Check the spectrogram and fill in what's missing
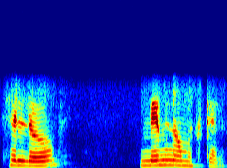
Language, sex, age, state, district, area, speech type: Odia, female, 18-30, Odisha, Sambalpur, rural, conversation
